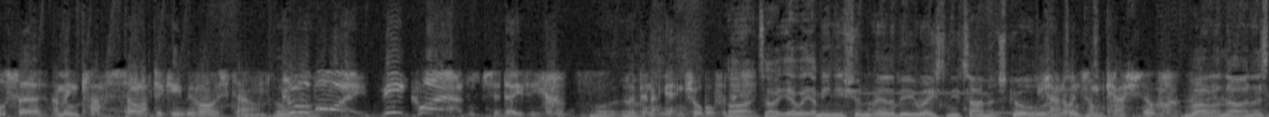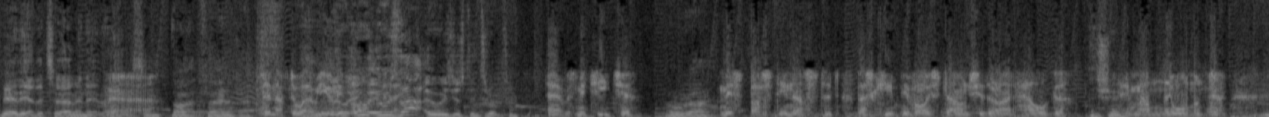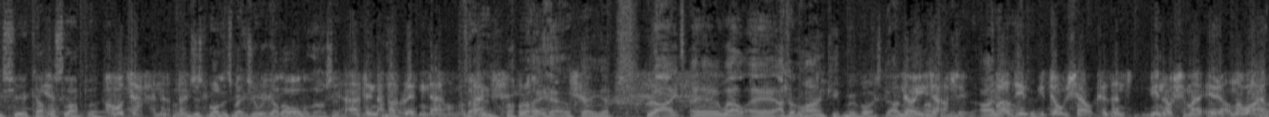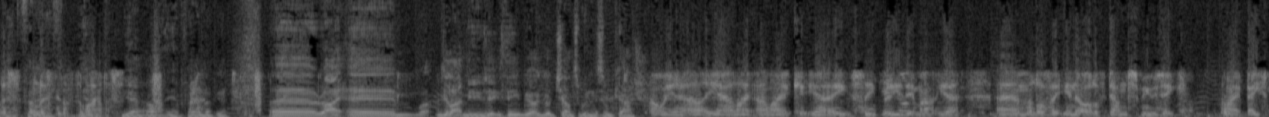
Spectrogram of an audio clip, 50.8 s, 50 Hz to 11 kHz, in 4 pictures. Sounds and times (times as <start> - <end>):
Music: 0.0 - 50.7.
